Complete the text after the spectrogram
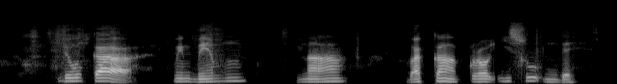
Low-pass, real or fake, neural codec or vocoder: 7.2 kHz; fake; codec, 16 kHz, 0.8 kbps, ZipCodec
